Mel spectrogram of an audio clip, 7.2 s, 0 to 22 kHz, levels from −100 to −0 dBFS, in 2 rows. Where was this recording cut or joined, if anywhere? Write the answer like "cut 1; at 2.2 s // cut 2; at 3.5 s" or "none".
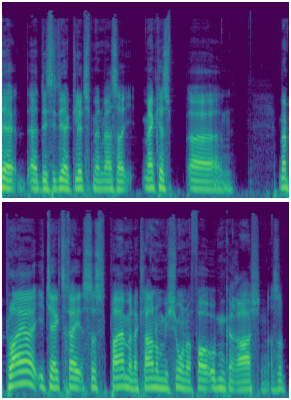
none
